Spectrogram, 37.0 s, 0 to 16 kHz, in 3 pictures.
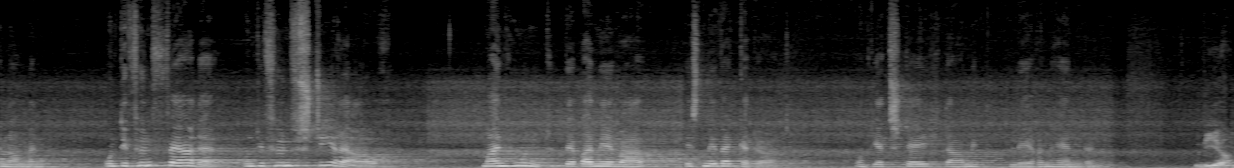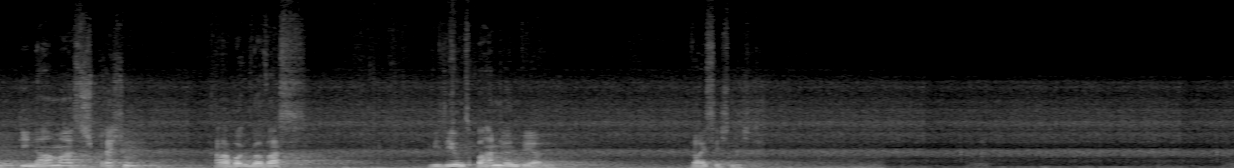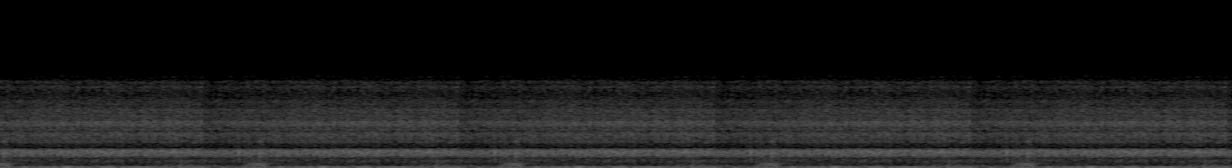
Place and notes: Echos unter der Weltkuppel 09 GroßerHörsaal Echos unter der Weltkuppel
Hamburg, Germany, November 2009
